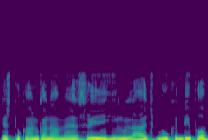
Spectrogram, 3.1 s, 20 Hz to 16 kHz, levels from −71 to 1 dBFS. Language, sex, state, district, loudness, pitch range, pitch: Hindi, male, Chandigarh, Chandigarh, -13 LUFS, 120-125 Hz, 120 Hz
